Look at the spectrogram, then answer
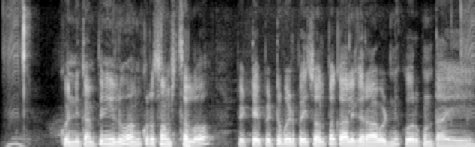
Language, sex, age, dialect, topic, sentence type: Telugu, female, 31-35, Central/Coastal, banking, statement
